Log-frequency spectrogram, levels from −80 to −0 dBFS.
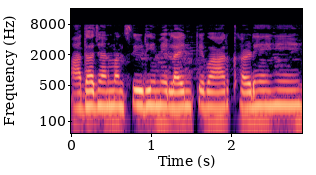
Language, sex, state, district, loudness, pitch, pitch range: Chhattisgarhi, female, Chhattisgarh, Korba, -15 LUFS, 195 Hz, 185-200 Hz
